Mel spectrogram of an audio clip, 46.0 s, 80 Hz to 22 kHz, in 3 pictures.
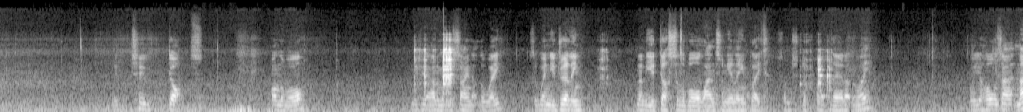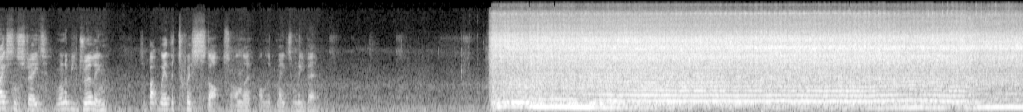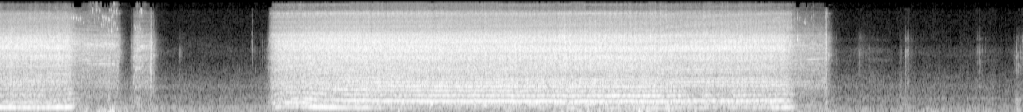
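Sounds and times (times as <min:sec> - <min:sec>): hammer drill drilling into brick: 0:22.7 - 0:33.1, 0:34.7 - 0:43.2.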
